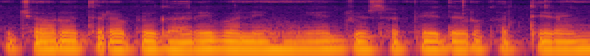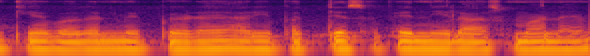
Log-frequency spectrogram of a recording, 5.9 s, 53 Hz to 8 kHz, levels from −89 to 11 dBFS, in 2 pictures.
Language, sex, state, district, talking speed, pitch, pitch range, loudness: Hindi, male, Bihar, Saran, 245 wpm, 100 Hz, 100-105 Hz, -17 LUFS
